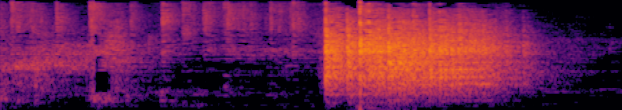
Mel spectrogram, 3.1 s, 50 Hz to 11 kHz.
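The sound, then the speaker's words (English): Three dice rattle with quick, light clicks for a second or so, then tumble across a table in a louder clattering roll that settles and fades out, a three-dice stress test roll in a game. No one speaks. “We'll call that a 3-dice stress test.”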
